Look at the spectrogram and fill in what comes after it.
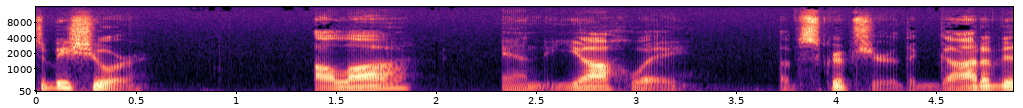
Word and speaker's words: Yahweh: that he is Yahweh.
